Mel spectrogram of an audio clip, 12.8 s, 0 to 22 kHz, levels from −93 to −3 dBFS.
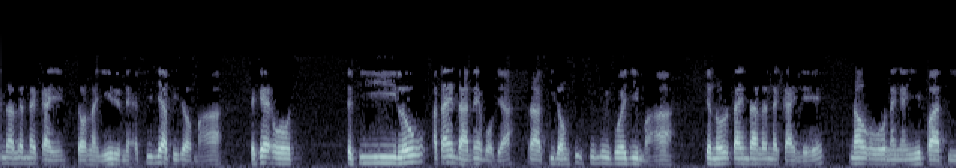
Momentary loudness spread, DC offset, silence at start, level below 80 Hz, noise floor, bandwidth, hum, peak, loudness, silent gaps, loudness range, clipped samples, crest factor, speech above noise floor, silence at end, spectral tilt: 11 LU; under 0.1%; 0 s; -66 dBFS; -64 dBFS; 4.3 kHz; none; -14 dBFS; -30 LUFS; none; 3 LU; under 0.1%; 16 dB; 35 dB; 0 s; -5.5 dB/octave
